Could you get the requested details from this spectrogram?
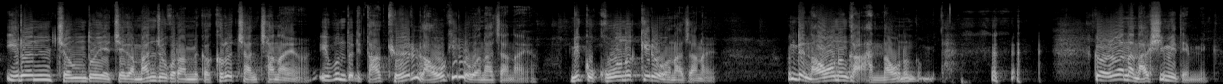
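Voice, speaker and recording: A man's voice: fairly high pitch, sing-song, fast, gravelly. A middle-aged man preaching a sermon as pastor in a church, talking conversationally and putting questions to the congregation. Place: church sanctuary.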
